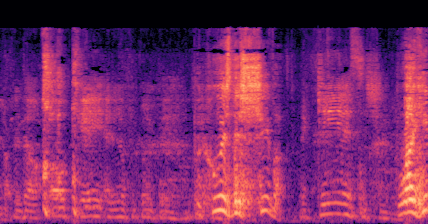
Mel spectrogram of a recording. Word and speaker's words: Shiva: is this Shiva shiv Shiva Shiva two syllables means auspicious Shiva but D criticize him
